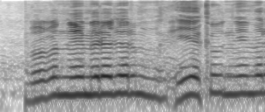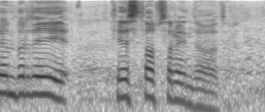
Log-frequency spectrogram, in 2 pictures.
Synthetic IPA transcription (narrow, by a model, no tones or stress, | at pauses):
bʏɡʲɪnːe̞meɾe̞le̞ɾɪme̞kʲɪne̞meɾembɪɾd̪e̞j | t̪ʰe̞zt̪ʰɑpsəɾɑjənd̪ɑβɑt̪əɾ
